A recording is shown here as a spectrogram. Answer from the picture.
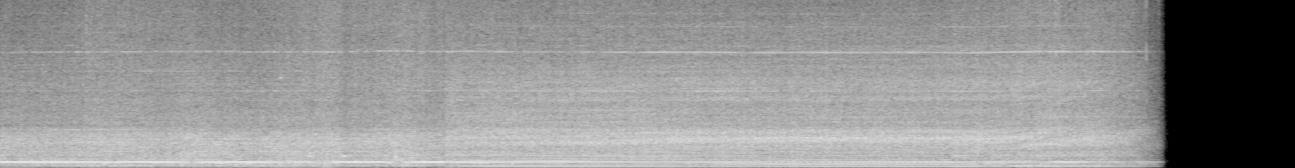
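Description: Vacuum cleaner running steadily with a loud whine, its hum changing note about four and a half seconds in. It cuts off abruptly near the end.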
